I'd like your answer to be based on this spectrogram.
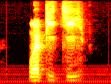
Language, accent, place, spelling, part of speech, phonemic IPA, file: French, France, Lyon, wapiti, noun, /wa.pi.ti/, LL-Q150 (fra)-wapiti.wav
- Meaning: wapiti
